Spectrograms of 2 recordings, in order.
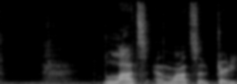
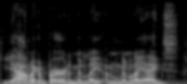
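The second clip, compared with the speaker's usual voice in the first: higher and louder, hammed-up and giddy; silly excuse; 5 semitones higher, 7 dB louder than usual. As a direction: blurt the stupidest excuse with pride. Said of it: "She's like".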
